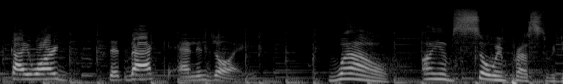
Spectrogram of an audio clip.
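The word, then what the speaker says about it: wau: uniquely designed malaysian kite its wings are similar to an arabic letter pronounced as wow now for the last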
